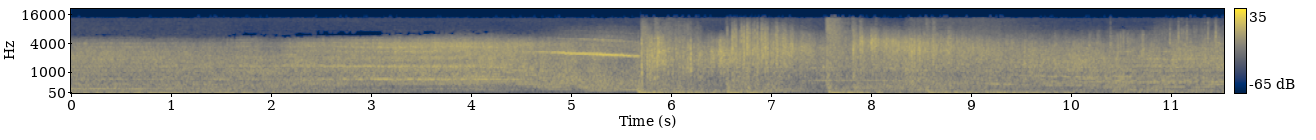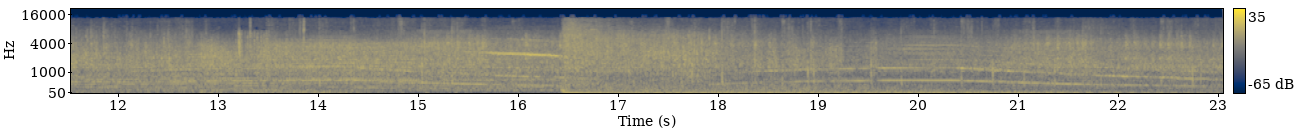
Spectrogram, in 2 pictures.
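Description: Wartime bombing of Warsaw, with heavy booms and explosions under a continuous rumble, air-raid sirens rising and falling throughout, and droning aircraft, all dense and loud.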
